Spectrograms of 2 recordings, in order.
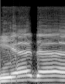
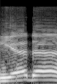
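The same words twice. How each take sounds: No difference in how they are said.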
